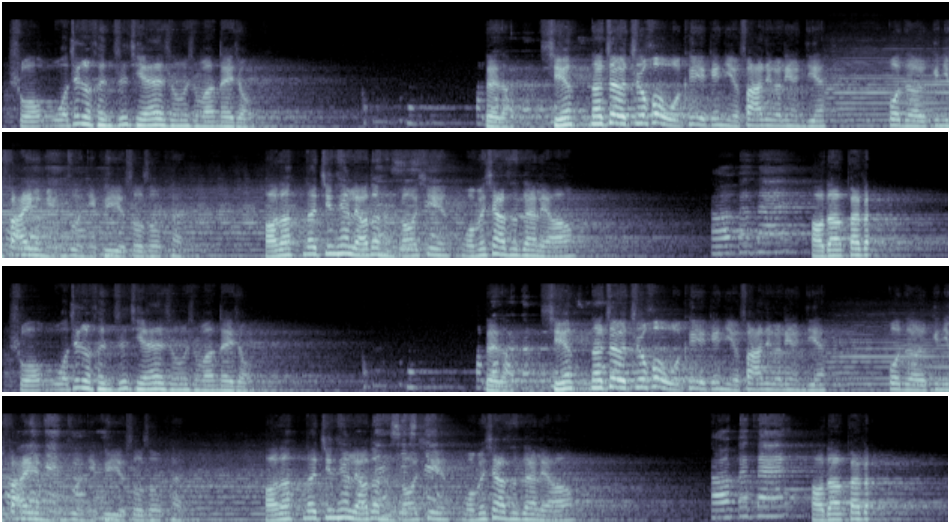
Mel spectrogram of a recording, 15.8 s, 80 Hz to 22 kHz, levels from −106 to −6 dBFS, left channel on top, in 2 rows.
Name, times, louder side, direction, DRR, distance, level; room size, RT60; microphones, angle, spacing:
voice 1, 0.1-2.1 4.0-4.2 4.6-6.9 7.4-9.4 10.1-12.7 14.6-15.1, left 2 dB, 15° left, 10 dB, 0.5 m, -30 dB
voice 2, 3.9-5.0 7.9-8.9 10.8-11.6 13.8-14.5, right 3 dB, 60° right, 4 dB, 1.8 m, -38 dB
Trumpet, 6.8-12.1, left 2 dB, 80° left, 3.6 m, -45 dB
29.0 x 12.5 x 9.5 m, 2.5 s
head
